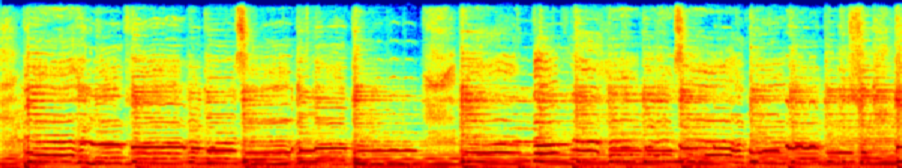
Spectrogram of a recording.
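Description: Live folk band playing: a whistle-like wind melody over a plucked mandolin-type instrument and electric bass guitar, with a steady held drone underneath.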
